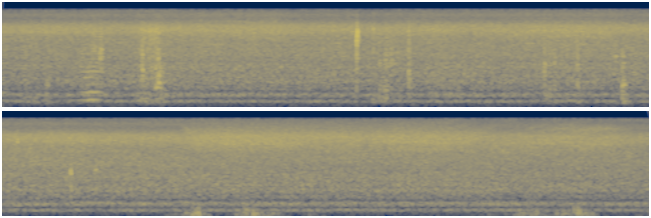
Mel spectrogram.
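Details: Honey bees worn as a beard in the heat, bees from a colony removed from a statue; constant dense hum with scattered taps, and low rumbling handling noises near the end.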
